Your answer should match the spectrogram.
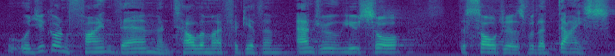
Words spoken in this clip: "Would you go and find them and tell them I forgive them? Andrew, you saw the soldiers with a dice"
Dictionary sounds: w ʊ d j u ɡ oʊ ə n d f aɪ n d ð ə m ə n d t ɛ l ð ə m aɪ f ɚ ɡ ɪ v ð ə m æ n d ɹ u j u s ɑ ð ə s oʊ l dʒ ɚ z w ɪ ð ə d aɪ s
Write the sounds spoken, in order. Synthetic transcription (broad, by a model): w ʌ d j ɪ ɡ oʊ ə n f aɪ n ð ə m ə n t ɛ l ð ə m aɪ f ɚ ɡ ɪ v ð ə m æ n d ɹ u j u s ɑ ð ə s oʊ l dʒ ɚ z w ɪ ð ə d aɪ s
